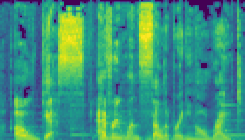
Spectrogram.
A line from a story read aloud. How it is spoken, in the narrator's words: she said impatiently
